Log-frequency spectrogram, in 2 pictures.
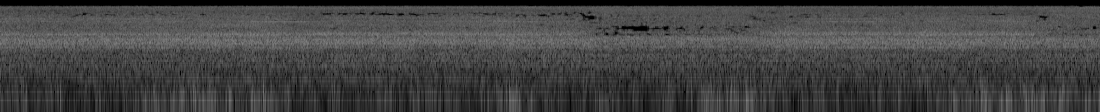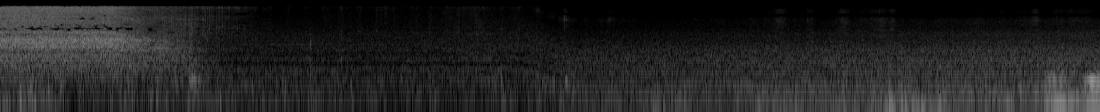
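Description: A lathe hums as it turns.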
